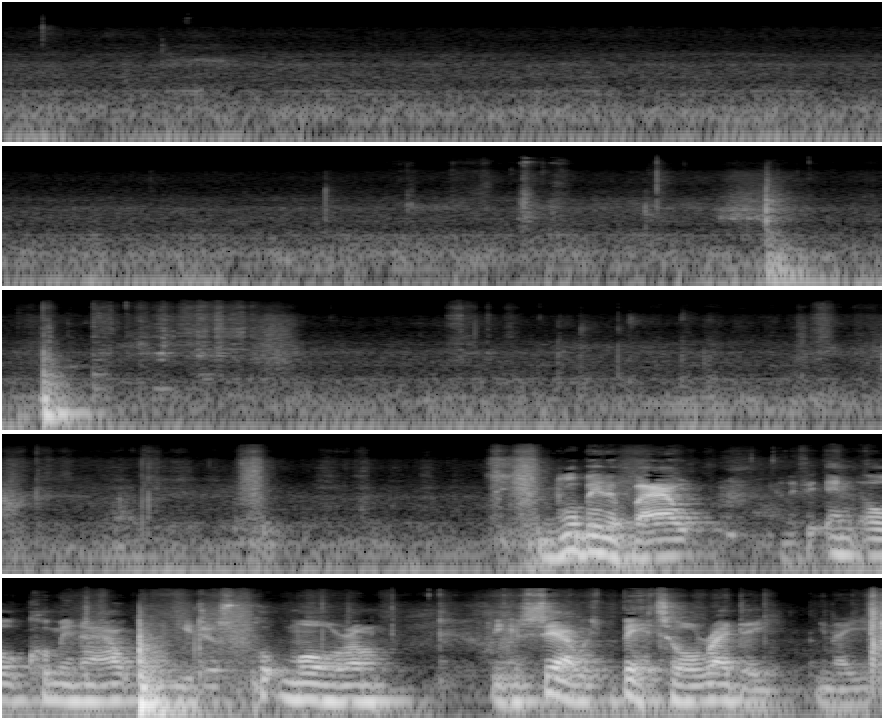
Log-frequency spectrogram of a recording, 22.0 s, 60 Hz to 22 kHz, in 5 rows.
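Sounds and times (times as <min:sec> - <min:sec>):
boards rubbing on glue: 0:14.2 - 0:16.9.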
